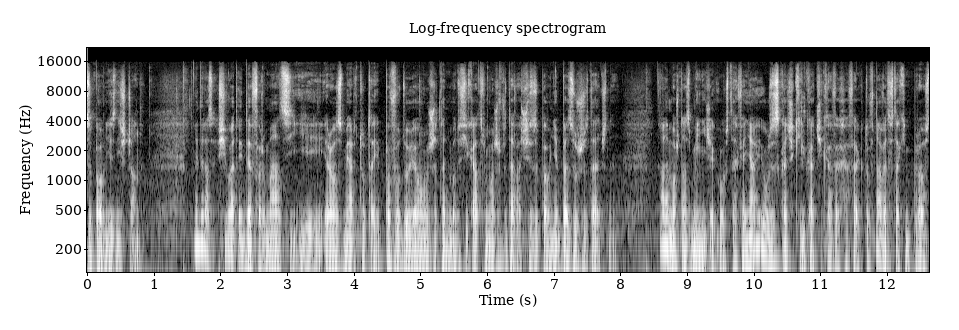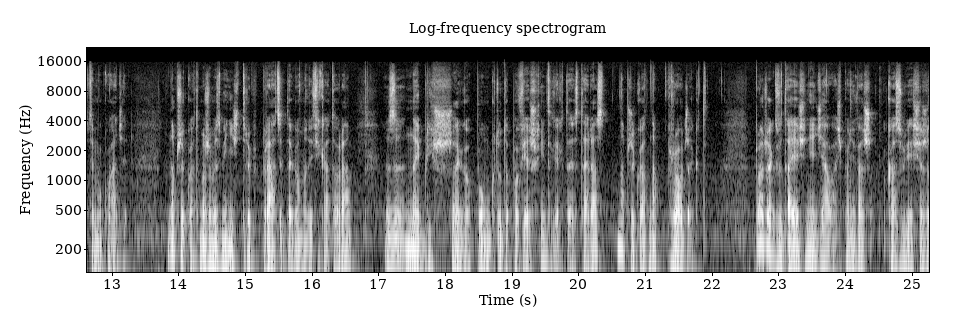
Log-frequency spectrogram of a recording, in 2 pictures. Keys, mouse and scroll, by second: 2.0 z, 3.0 z, 15.8 click, 23.1-25.2 middle drag.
